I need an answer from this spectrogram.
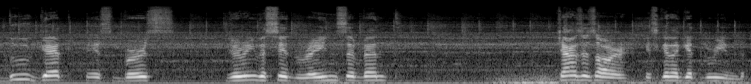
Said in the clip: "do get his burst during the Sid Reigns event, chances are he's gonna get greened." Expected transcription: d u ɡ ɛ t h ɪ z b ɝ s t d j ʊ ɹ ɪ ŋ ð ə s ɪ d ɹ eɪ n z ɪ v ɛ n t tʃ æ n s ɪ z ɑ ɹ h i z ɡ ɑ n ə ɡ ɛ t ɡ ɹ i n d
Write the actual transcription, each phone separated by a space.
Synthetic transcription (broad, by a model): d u ɡ ɛ t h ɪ s b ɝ s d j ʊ ɹ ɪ ŋ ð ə s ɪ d ɹ eɪ n s ɪ v ɛ n t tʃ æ n s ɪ s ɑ ɹ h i s ɡ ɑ n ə ɡ ɛ t ɡ ɹ i n d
